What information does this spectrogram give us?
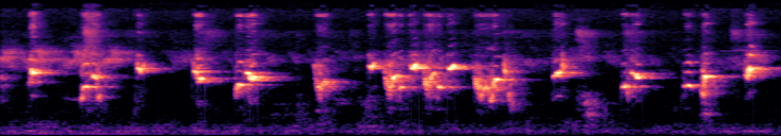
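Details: A sooty-headed bulbul pours out cheerful song in a tutor recording for prompting other birds to sing: rapid, liquid whistled phrases of two or three slurred notes, repeated roughly every half second.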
